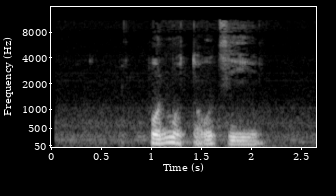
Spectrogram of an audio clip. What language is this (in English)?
Cantonese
